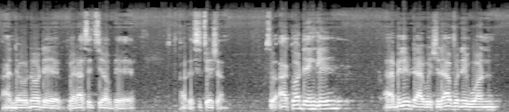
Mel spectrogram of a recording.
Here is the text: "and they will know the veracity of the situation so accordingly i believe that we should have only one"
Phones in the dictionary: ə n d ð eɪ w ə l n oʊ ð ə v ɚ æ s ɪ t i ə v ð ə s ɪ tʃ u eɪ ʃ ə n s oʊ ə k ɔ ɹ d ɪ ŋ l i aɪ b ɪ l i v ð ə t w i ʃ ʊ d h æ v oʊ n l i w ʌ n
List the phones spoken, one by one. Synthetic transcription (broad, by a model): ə n d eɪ w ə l n oʊ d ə v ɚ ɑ s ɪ t i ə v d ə s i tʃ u eɪ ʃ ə n s oʊ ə k ɔ d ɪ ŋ l i aɪ b ɪ l i v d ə t w i ʃ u d h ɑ v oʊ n i w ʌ n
